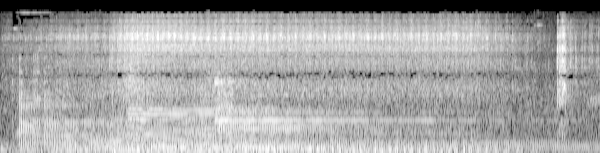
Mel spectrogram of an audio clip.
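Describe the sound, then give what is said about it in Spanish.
A motorcycle engine runs loudly and steadily, its buzzing drone shifting pitch a couple of times as it throttles, then easing slightly toward the end. No one speaks. “¿Desde cuándo andas en moto?”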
